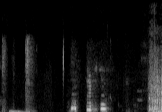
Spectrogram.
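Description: A person's voice making about three short sounds in quick succession around the middle, after a brief low rumble at the start; ordinary speech begins at the very end.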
